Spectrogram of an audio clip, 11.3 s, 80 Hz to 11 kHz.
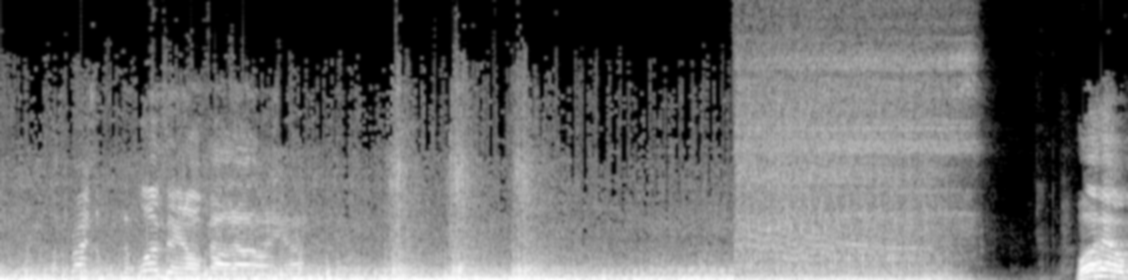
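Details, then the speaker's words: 1972 Plymouth Fury III with new glasspack mufflers after ignition no-spark troubleshooting: steady low rumble, then a harsh burst as the engine catches and revs before dropping off; it now fires and runs. "boys we gotta run here again look at that thank God man that had me worried"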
